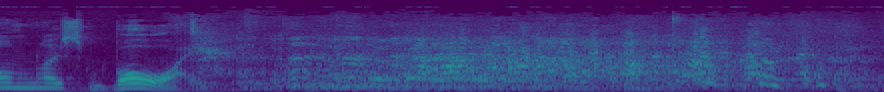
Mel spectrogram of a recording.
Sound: audience laughs

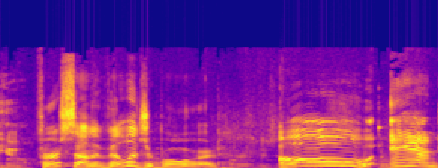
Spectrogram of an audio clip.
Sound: none

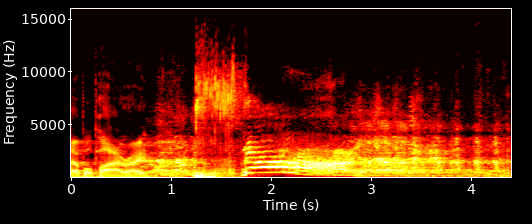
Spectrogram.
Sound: audience laughing

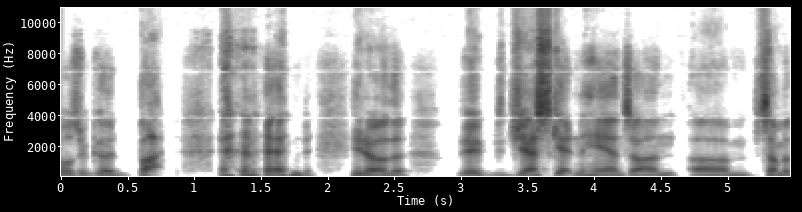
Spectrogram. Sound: laughing

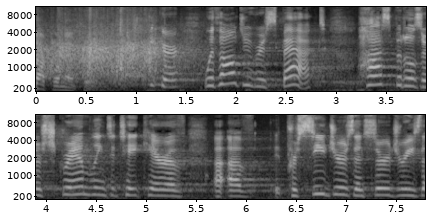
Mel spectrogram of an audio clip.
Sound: some Applause

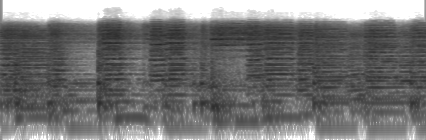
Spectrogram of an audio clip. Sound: none

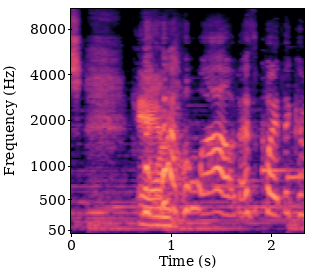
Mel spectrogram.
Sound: laughing

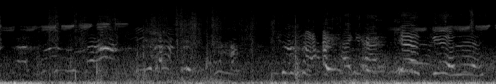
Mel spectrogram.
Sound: children shouting, laughing

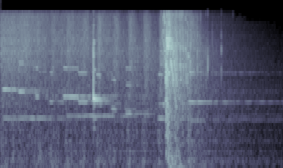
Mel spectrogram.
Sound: camera flashing

